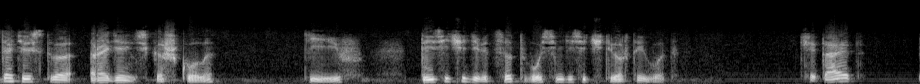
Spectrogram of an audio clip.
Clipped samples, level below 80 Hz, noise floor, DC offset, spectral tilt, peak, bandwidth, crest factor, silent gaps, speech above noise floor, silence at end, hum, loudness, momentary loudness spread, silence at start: under 0.1%; -56 dBFS; -55 dBFS; under 0.1%; -7.5 dB/octave; 0 dBFS; 7.2 kHz; 16 dB; none; 40 dB; 0.7 s; none; -16 LUFS; 9 LU; 0 s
